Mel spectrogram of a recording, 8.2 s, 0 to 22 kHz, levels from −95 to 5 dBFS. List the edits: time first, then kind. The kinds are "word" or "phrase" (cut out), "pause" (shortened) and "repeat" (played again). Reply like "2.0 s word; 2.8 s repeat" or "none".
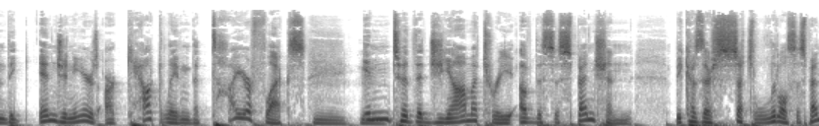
none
